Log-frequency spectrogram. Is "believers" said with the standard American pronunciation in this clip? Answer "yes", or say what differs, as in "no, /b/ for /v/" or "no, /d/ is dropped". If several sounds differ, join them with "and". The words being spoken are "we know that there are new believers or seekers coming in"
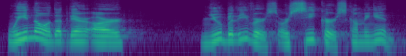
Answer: no, /s/ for /z/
